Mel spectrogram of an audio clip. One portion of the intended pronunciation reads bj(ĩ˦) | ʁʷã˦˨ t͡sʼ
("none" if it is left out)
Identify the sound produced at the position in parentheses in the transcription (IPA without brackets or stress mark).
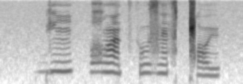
ĩ˦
